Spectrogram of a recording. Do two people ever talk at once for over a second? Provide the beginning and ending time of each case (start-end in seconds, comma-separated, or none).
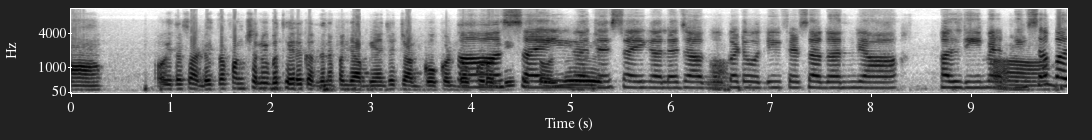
3.9-5.3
